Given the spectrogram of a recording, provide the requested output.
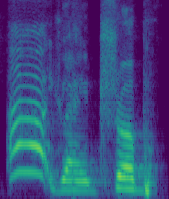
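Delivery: usual speaking voice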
